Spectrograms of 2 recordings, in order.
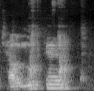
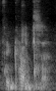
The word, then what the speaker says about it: Tecumseh: Telmuke? Did I pronounce his name right? Tecumseh.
